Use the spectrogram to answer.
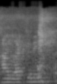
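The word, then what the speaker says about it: cheilectomy: So debridement of the joints, this is a kind of a word that a lot of people mispronounce. It's chylectomy, which is used for hallux rigidus.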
